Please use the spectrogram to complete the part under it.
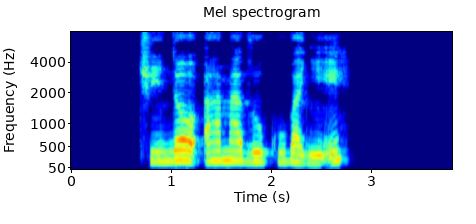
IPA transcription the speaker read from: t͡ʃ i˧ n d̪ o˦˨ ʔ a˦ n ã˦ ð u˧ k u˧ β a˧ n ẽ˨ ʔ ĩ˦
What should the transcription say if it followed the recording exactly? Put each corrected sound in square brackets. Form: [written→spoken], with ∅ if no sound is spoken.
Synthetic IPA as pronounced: t͡ʃ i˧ n d̪ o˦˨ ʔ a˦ [n→m] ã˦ ð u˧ k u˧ β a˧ [n→ɲ] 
